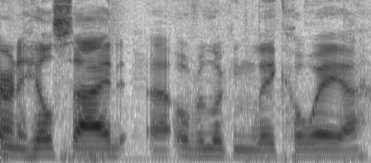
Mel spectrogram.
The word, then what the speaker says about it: Hawea: We're here on a hillside overlooking Lake Hawea. I think it's pronounced Hawea, H-A-W-E-A, or Hawaii if you're from Boston.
